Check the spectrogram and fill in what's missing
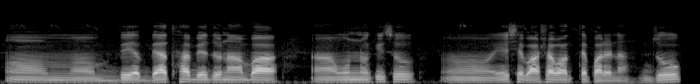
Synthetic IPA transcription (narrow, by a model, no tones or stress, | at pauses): bbat̪ʰabed̪onaba | onːokit͡ɕʰu | eʃebʱaʃabad̪̚t̪epaɾenad͡ʑo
